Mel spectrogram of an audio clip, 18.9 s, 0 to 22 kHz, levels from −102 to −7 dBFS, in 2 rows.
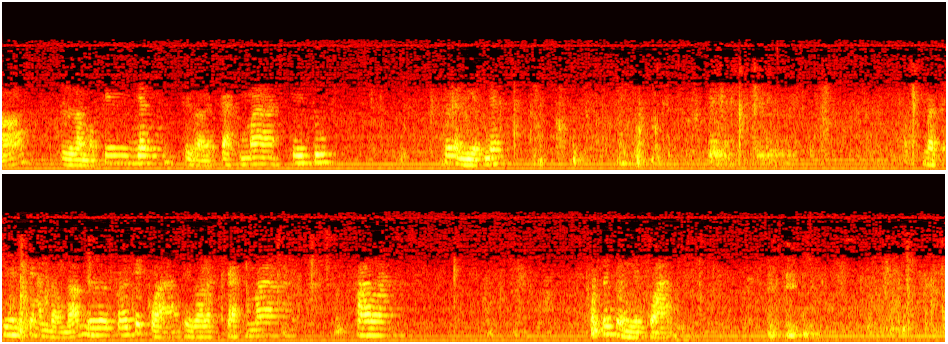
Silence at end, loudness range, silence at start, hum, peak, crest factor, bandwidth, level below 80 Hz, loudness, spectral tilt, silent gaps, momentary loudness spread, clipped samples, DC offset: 0 s; 7 LU; 0 s; none; -10 dBFS; 18 dB; 8.8 kHz; -48 dBFS; -27 LUFS; -7.5 dB/octave; none; 17 LU; under 0.1%; under 0.1%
